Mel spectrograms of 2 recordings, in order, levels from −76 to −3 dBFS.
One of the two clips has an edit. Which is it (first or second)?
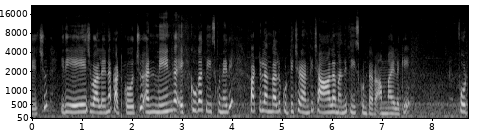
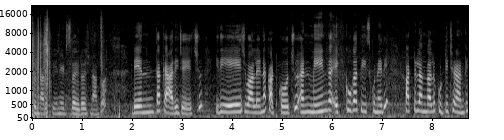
second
